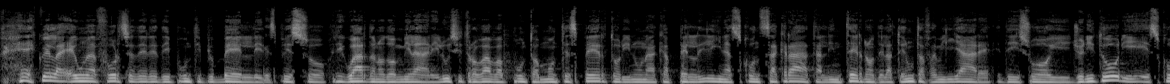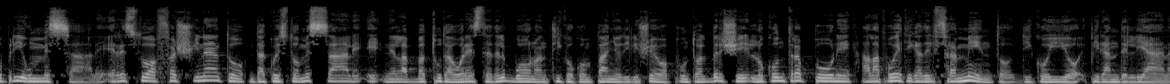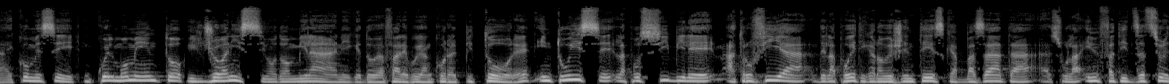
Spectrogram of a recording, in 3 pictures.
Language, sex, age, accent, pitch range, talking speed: Italian, male, 30-49, native, 115-150 Hz, 155 wpm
